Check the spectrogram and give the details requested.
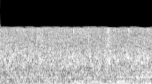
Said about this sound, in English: Rainfall rejuvenates the arid land. Grass grows lush. Wildflowers spring forth. Gullies once dusty now rush with water.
